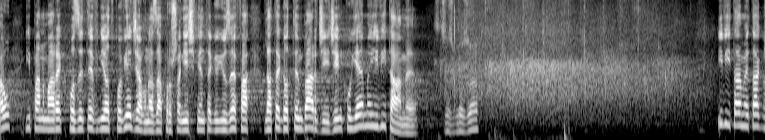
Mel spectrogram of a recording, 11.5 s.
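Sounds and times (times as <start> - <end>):
speech: 0.0 - 7.4, 10.8 - 11.4
audience applause: 6.6 - 10.8.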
